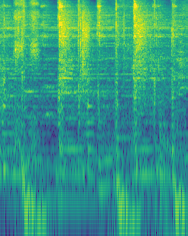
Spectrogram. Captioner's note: sniffling, tearing up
